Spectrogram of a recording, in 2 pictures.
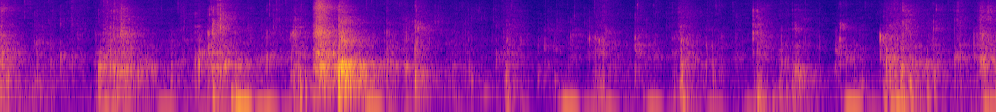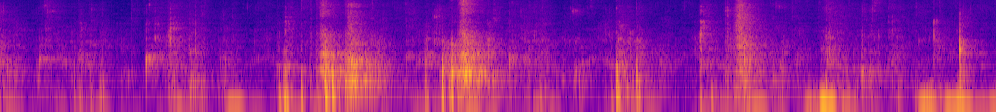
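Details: Pit bull chewing raw food including boiled loach, tuna, beef kidney, lamb spine and horse meat: repeated crunching and wet smacking bites, loud cracks now and then, over a low steady hum.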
